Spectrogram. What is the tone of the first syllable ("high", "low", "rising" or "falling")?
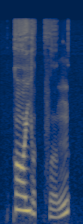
high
